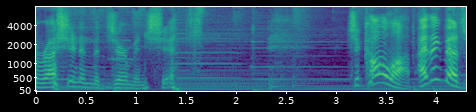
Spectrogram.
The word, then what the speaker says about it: Chkalov: how to pronounce to names you could easily pronounce, especially the Russian and the German ships. Chkalov. I think that's right. Chkalov is right.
